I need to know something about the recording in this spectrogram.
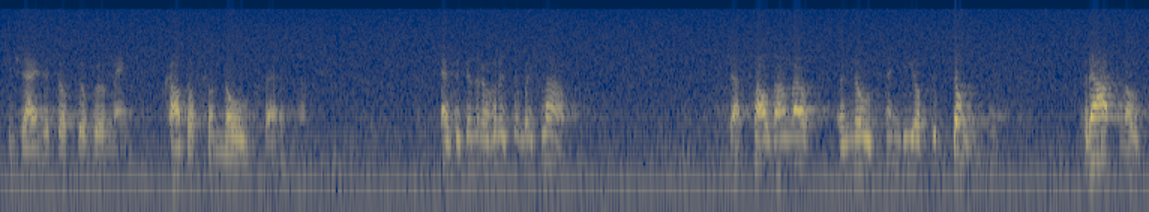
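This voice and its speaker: Pastor preaching with sudden cries. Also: male voice, fairly high pitch, a little hiss or hum, low-quality recording. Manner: preaching with sudden loud raised cries and rhetorical questions. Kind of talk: sermon.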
